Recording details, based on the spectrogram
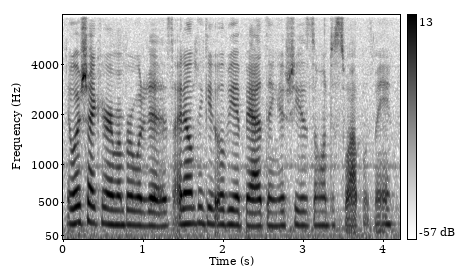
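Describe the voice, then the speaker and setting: A woman's voice: medium pitch, level tone, fast, lightly acted, poor audio. A woman voicing an earnest, pleading and distrustful young girl in a horror visual novel. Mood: pleading, insistent. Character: pleading, distrustful young girl, little sister trapped in painting. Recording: faint background noise.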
